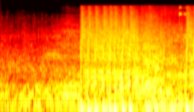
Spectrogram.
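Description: An automatic rifle fires a rapid burst of loud shots.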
